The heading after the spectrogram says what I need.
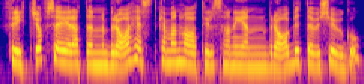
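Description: A reader voicing a stubborn, upset six-year-old farm boy who shouts over a snowstorm. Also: medium pitch, fairly even intonation, no echo, studio quality, close to an everyday voice. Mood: pleading.

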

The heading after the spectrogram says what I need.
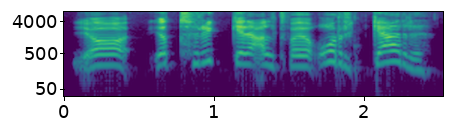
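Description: A reader voicing a stubborn, upset six-year-old farm boy who shouts over a snowstorm. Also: mid-range voice, no room sound, studio quality, voice pushed up. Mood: pleading.

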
